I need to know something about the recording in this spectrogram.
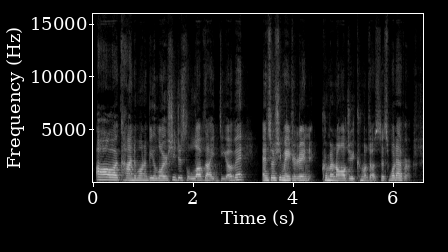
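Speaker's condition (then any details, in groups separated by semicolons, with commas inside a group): No condition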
